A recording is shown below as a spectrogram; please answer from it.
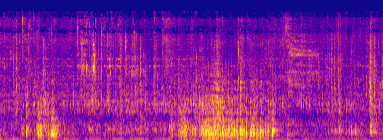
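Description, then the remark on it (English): A coffee pot brews, bubbling and gurgling in uneven bursts that swell louder midway, with a steady low hum underneath and no one talking. “Like in Whistling Diesel's video, and that coffee pot really gets going. It's making a mean cup of coffee right now.”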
